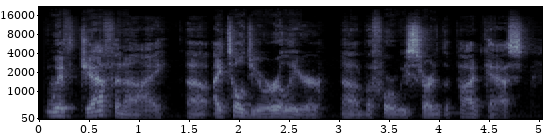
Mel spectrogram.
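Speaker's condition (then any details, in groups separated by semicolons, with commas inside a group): No condition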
